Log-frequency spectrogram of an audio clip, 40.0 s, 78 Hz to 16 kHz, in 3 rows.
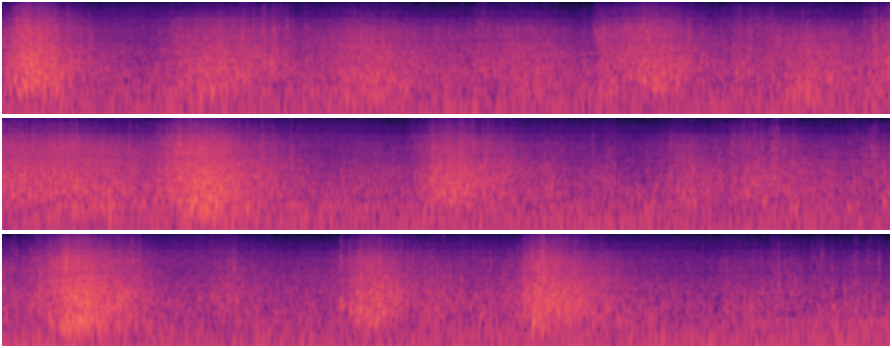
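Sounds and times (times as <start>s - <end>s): sea waves breaking on beach: 0.0s - 1.5s, 5.0s - 6.4s, 8.8s - 10.5s, 11.1s - 17.7s, 19.5s - 21.2s, 26.4s - 29.1s, 31.7s - 33.5s, 34.2s - 36.0s.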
